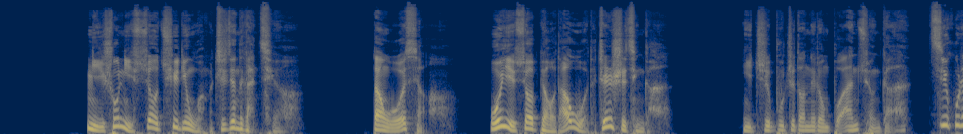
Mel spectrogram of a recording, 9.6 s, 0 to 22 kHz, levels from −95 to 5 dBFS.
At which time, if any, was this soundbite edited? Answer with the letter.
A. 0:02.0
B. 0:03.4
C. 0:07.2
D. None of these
C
